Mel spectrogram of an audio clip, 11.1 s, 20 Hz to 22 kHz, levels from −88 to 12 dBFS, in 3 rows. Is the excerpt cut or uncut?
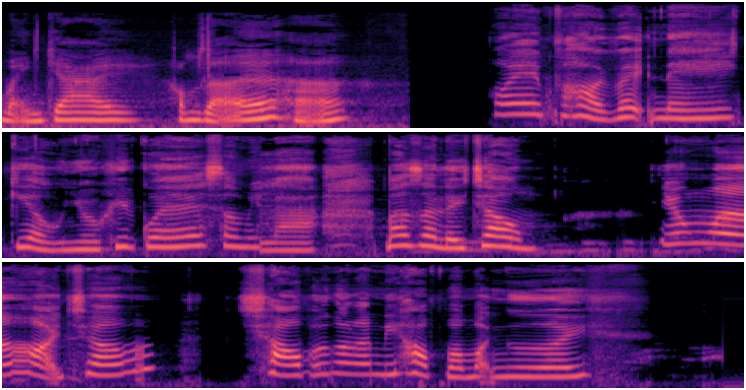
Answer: cut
